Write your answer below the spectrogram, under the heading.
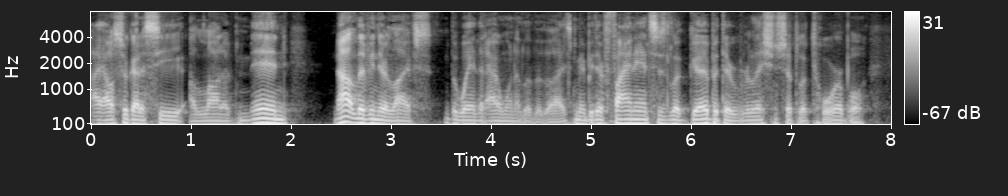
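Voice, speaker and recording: In an ordinary speaking voice, a man talks at a fairly quick pace with fairly low pitch and fairly even intonation. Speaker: podcast host's fiance. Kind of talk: casual chat.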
